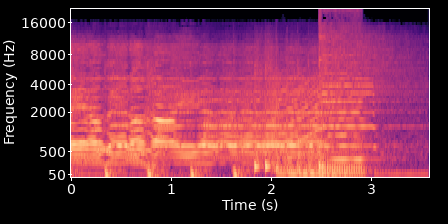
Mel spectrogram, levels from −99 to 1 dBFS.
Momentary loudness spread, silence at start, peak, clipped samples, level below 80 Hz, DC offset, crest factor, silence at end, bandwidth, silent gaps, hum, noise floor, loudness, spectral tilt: 8 LU; 0 s; -2 dBFS; under 0.1%; -28 dBFS; under 0.1%; 14 dB; 0 s; over 20 kHz; none; none; -36 dBFS; -16 LUFS; -4 dB/octave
